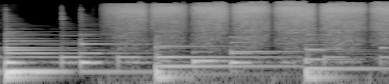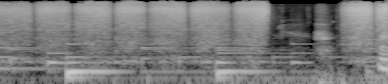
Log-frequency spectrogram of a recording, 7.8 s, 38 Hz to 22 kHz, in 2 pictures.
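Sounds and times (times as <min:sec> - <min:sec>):
sustained tonal music: 0:00.0 - 0:07.7
sandpaper rubbing across wood while making a guitar: 0:01.0 - 0:06.6, 0:07.2 - 0:07.7.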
